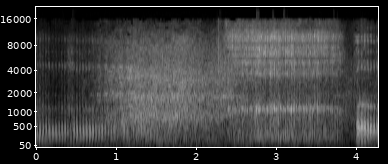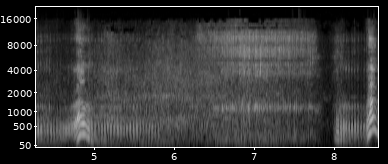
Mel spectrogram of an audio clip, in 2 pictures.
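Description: A comedian imitates a small dog with his voice, giving long rumbling growls broken by sharp rising yelps and barks, loud and close, delivered in a stand-up routine.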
